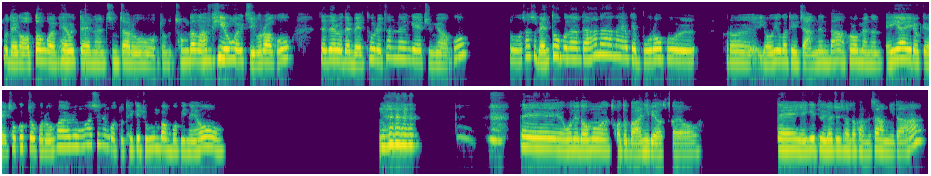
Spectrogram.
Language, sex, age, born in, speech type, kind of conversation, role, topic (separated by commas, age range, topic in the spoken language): Korean, female, 25-29, South Korea, conversation, podcast, host, 학습 파트너나 멘토는 왜 중요할까요?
